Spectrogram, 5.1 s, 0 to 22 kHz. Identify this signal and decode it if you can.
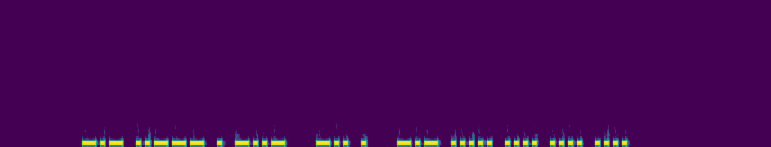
Morse code, heard as a keyed tone, about 40 wpm, 700 Hz. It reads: K2EX DE K5HHH
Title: USA Callsign DE Callsign 40wpm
